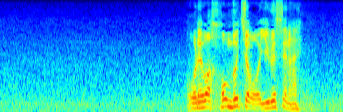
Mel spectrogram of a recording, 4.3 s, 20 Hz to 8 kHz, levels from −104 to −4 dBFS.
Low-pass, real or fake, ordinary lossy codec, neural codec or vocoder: none; real; none; none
